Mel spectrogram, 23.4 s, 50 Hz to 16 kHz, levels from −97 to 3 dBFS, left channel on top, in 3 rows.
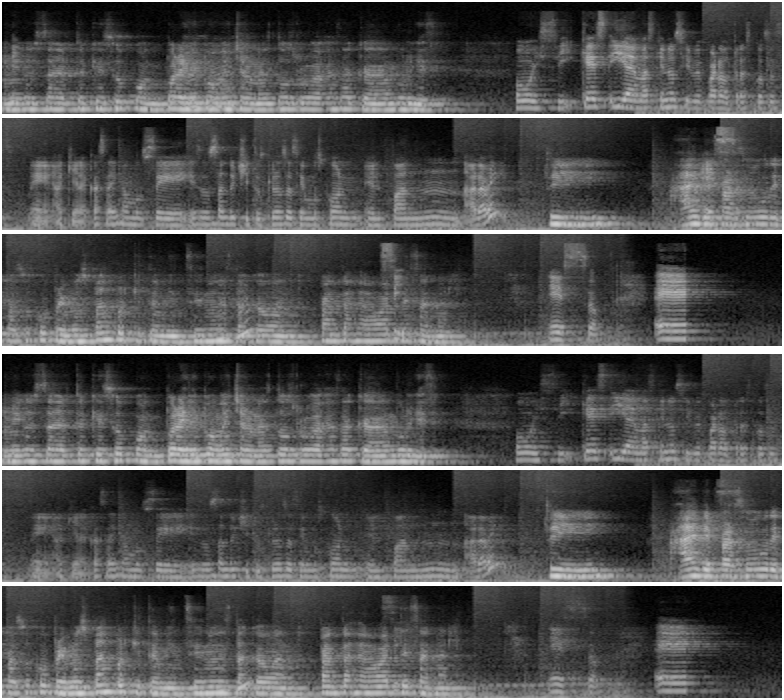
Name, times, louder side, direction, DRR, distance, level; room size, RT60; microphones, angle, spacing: voice 1, 0.0-4.3 13.2-13.9 14.5-20.2, right 1 dB, 55° right, 4 dB, 1.6 m, -27 dB
voice 2, 1.8-2.4 5.1-12.8 14.8-15.2 17.7-18.1 19.5-19.7 21.0-22.5, left 5 dB, 60° left, 12 dB, 0.7 m, -35 dB
sound 1, 6.3-21.9, equal, 5° right, 4.0 m, -43 dB
16.0 x 7.5 x 8.7 m, 0.97 s
head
